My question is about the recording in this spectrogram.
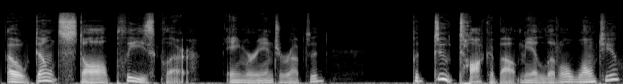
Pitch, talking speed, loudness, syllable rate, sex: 110 Hz, 155 wpm, -19 LUFS, 5.0 syllables/s, male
